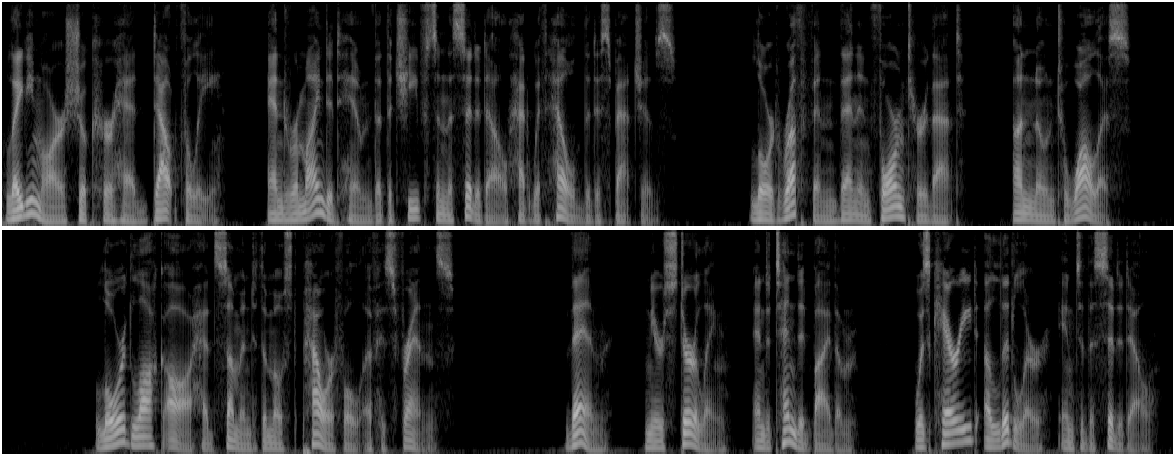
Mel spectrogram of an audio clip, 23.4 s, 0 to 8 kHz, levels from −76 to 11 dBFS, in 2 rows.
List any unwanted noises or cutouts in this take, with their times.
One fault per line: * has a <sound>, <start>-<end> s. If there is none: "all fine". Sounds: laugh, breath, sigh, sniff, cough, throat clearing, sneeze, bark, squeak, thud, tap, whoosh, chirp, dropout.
all fine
